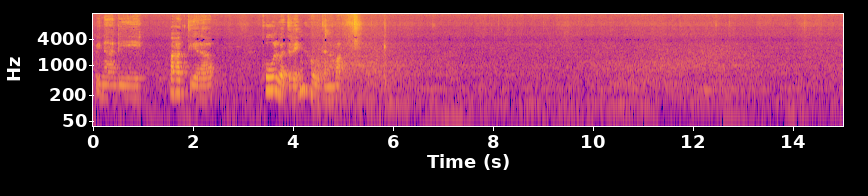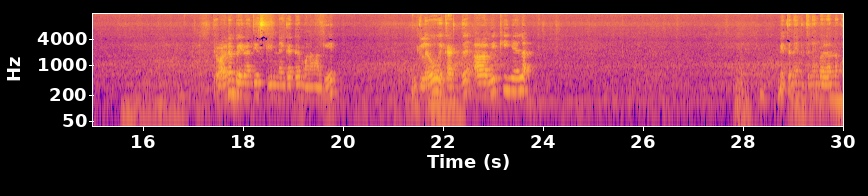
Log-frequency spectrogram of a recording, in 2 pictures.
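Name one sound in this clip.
A young woman talks calmly and closely into a microphone.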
